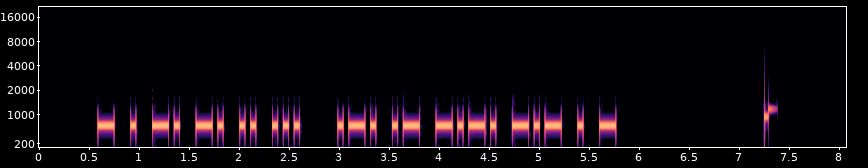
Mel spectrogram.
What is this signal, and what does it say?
Morse code, heard as a keyed tone, about 22 wpm, 700 Hz. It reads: TENNIS RACKET
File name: Difficult Words with Hints - 22wpm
